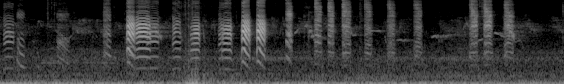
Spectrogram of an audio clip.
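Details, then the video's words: Zebra finches giving loud nasal, trumpet-like beeps in quick runs and pairs, interspersed with softer high chips, over a quiet background. "Zebra finchs"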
